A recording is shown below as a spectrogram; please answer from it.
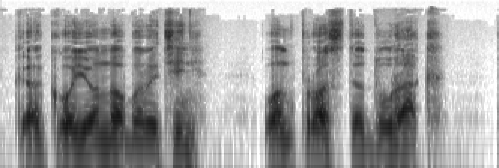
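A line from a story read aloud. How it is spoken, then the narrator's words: Grumbling. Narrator (Russian): проворчал он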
